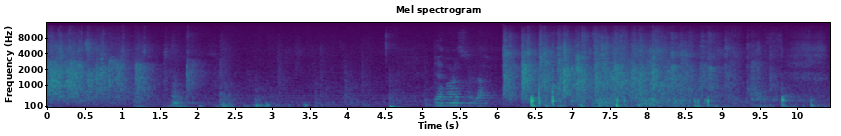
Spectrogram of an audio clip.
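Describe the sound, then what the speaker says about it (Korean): An audience at a Korea University campus town fair breaks into loud, sustained applause to welcome the university president, the clapping swelling into a dense wash after a stretch of quieter scattered claps under an announcer's voice. "큰 박수로 맞아주시기 바랍니다."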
